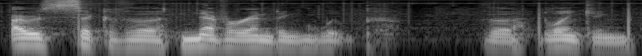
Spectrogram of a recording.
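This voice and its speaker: An actor playing a haunted, guilt-ridden husband and father, narrating a horror audio drama in a halting, anguished way. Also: fairly low pitch, fairly even intonation, close to an everyday voice. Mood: grim, weary. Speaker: narrator and lead character.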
